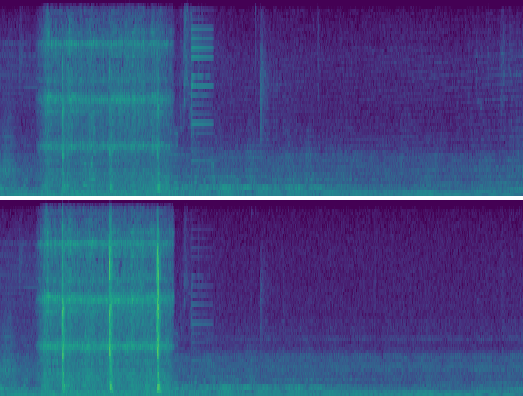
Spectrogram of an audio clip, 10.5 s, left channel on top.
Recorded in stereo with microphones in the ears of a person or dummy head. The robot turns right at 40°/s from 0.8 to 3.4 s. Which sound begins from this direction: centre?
An aircraft, at 0.0 s.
